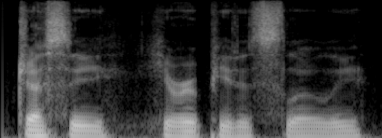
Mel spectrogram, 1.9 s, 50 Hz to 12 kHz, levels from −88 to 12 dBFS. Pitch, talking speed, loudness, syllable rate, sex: 85 Hz, 125 wpm, -20 LUFS, 4.9 syllables/s, male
